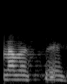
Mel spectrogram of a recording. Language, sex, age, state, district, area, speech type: Hindi, female, 45-60, Uttar Pradesh, Ayodhya, rural, conversation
